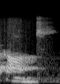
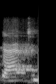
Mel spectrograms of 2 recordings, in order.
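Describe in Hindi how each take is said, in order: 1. स्वर 'father' वाले स्वर जैसा है। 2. स्वर 'cat' वाले स्वर जैसा है। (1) "यूके में बोलता है कांट" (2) "यूएस में इस तरीके से बोलता है"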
